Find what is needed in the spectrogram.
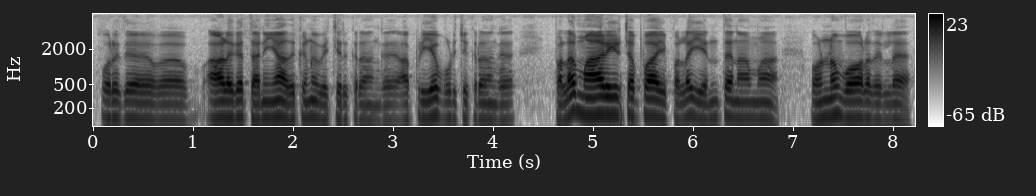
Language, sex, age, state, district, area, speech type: Tamil, male, 60+, Tamil Nadu, Coimbatore, rural, spontaneous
